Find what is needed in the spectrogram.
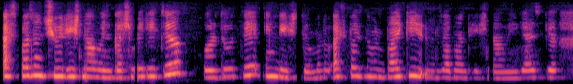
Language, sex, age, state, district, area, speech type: Kashmiri, female, 30-45, Jammu and Kashmir, Kupwara, rural, spontaneous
